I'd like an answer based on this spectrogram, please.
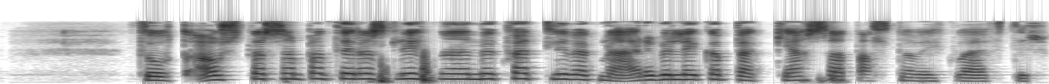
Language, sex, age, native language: Icelandic, female, 40-49, Icelandic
